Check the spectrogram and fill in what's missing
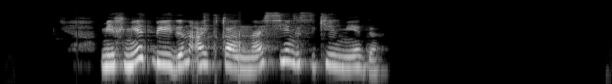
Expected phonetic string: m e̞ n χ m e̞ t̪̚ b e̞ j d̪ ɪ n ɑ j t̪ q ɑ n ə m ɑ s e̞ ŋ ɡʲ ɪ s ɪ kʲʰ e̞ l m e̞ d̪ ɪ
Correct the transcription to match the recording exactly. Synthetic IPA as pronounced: m e̞ χ m e̞ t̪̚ b e̞ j d̪ ɪ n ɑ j t̪ q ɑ n ə n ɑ s e̞ ŋ ɡʲ ɪ s ɪ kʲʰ e̞ l m e̞ d̪ ɪ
